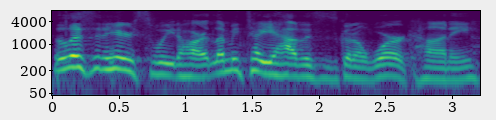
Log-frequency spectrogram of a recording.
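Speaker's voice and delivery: patronising, smirky, half-laughing, condescending tone. Retelling what a cussing, yelling lady told them, imitating a smirky laugh. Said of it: "this little smirky laugh going on".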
